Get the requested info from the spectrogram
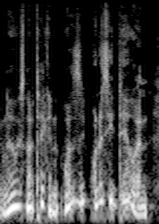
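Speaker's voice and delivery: wondering what the roommate is up to; baffled inner voice. Retold or imitated. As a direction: squeak out the disbelief.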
